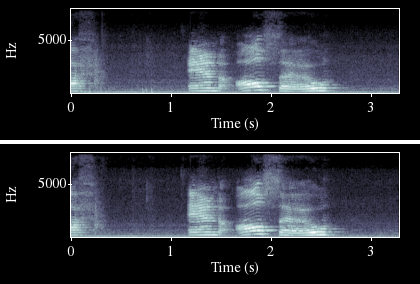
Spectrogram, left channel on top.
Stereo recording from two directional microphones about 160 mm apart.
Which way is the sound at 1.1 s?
35° right (ahead or behind).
